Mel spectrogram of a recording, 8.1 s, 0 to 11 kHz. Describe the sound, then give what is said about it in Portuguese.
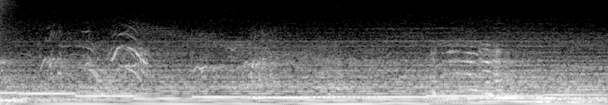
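Whale song fills the scene, long eerie moans and a few rising, whooping calls drifting over a steady low droning hum, continuous and fairly soft, with no talking. “Repita esse procedimento 2 ou 3 vezes enquanto as nossas amigas baleias conversam contigo.”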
